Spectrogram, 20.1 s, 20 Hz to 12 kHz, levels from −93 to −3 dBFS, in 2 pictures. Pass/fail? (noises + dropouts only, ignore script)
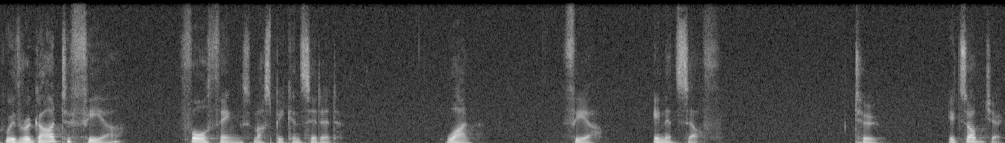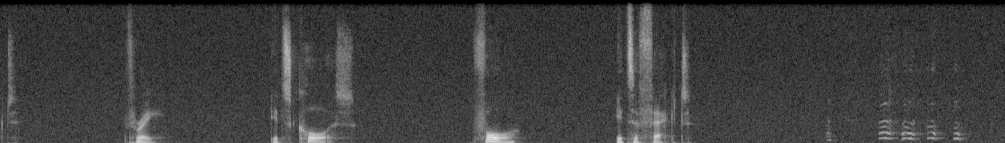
fail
